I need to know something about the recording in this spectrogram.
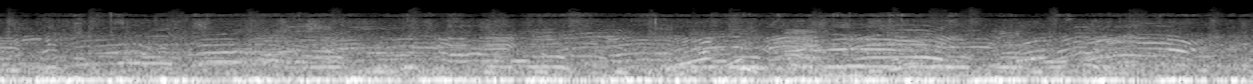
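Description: Soccer stadium crowd: many spectators' voices chattering and calling out at once, with a few louder rising-and-falling shouts in the second half, over a steady low rumble.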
